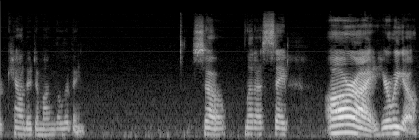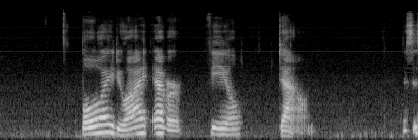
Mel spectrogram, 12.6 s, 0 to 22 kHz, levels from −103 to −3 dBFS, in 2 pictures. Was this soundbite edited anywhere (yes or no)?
no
